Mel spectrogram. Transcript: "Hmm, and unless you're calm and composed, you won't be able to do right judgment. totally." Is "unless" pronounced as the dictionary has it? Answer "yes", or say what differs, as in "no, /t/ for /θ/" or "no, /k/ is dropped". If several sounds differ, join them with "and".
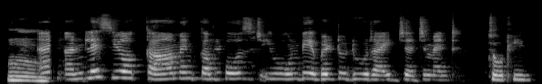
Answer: yes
